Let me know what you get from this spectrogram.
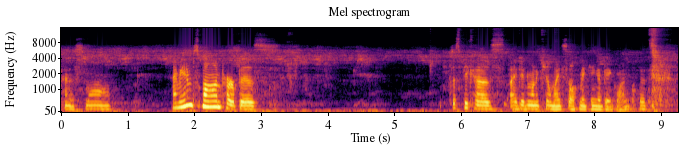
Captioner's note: laughs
